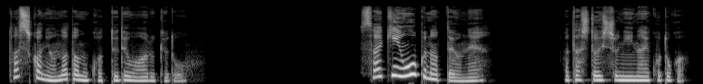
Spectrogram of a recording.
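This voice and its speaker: Girl acting a possessive yandere girlfriend for an audio drama, sweet but creepy, soft n intimate, very lively pitch, dry close sound. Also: dry recording. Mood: suspicious, subdued. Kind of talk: Japanese situation voice audio drama, addressed to listener.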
